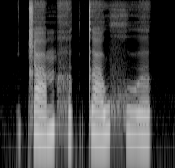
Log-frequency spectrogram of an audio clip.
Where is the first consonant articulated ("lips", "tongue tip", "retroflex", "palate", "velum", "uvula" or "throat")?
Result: palate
